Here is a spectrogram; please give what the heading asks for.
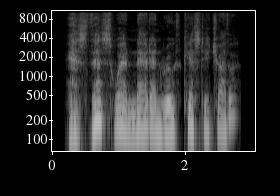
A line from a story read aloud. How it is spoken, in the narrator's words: she whispered breathlessly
